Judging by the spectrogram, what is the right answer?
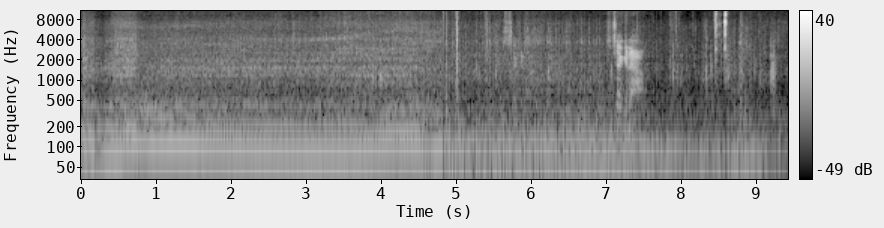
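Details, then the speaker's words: Nissan 240SX drift build: engine losing power, with a jingling noise and uneven backfire-like pops through the intake filter as revs drop; timing had already been checked. The turbo compressor wheel had failed. "it was losing power and it has a like a a jingling noise"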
